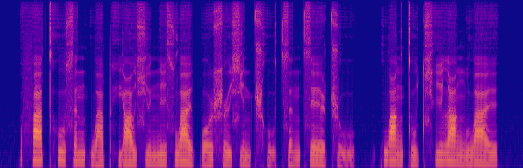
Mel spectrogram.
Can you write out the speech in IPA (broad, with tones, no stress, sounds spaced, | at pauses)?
f ä˦ t̪ʰ u˥˨ s ə˦ n p w ä˨˦ pʰ j ɑ˦ ʊ̯ ɕ y˥˨ n̪ i˥˨ s w a˥˨ ɪ̯ p o˨˦ ʊ̯ ʂ ɻ̩˨˦ ɕ i˧ n ʈ͡ʂʰ ṵ˨˩ t͡s ə˨˦ n t͡s e˥˨ ɪ̯ ʈ͡ʂ ṵ˨˩ | k w ɑ˥˨ ŋ t̪ u˨˦ t͡ɕʰ i˦ l ɑ˥˨ ŋ l w a˥˨ ɪ̯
